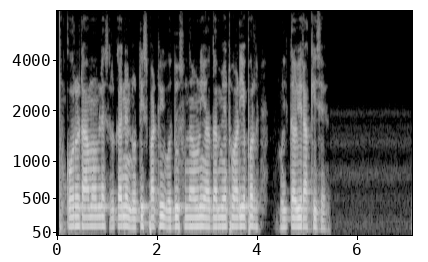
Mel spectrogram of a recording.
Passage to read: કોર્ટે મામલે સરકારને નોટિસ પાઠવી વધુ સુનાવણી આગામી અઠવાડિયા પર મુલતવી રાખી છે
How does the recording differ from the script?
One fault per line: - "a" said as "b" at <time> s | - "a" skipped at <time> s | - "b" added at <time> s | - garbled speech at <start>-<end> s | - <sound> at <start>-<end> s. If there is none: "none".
- "આ" added at 0.5 s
